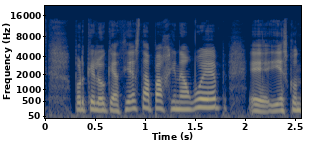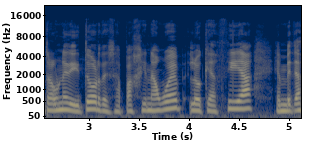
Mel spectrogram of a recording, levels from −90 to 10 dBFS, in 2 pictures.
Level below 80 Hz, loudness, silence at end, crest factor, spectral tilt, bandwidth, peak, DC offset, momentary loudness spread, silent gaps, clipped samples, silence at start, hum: -60 dBFS; -29 LUFS; 0 s; 16 dB; -5.5 dB/octave; 14.5 kHz; -12 dBFS; under 0.1%; 6 LU; none; under 0.1%; 0.05 s; none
